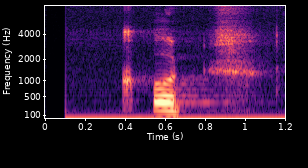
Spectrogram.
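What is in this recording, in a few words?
"halcón", Q'eqchi'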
